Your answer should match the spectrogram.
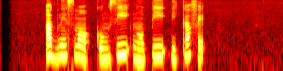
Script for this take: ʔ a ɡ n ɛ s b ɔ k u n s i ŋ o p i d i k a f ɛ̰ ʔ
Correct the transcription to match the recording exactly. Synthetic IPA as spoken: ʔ a ɡ n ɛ s m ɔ k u ŋ s i ŋ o p i d i k a f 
